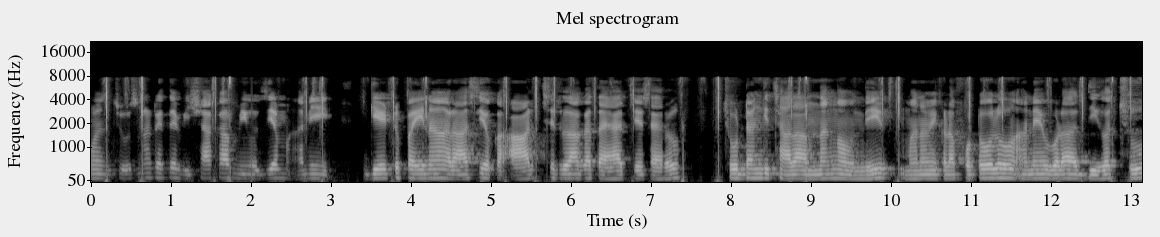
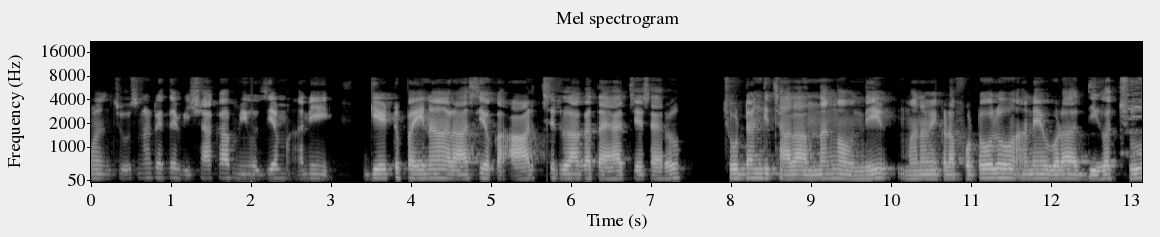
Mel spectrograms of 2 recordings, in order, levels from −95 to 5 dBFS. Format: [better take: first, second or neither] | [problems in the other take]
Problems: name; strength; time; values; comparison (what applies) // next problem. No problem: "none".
second | noise reduction (neural mask model Resemble Enhance denoiser)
